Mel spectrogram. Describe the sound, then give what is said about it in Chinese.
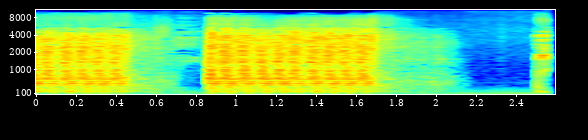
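Rapid machine-gun fire from Japanese aircraft strafing from the air. Two long, dense rattling bursts are separated by a short gap, followed by a fading tail and the abrupt start of another burst. “这日本鬼子的飞机啊，在天上是又是扫射又是扔炸弹”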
